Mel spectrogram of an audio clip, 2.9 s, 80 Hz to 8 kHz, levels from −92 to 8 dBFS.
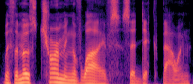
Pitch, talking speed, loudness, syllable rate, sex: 110 Hz, 185 wpm, -18 LUFS, 4.4 syllables/s, male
